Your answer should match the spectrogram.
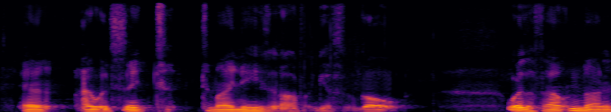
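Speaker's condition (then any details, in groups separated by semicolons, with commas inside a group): Parkinson's disease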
